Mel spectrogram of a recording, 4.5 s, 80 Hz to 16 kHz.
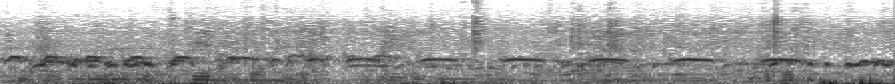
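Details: Zebra doves (perkutut) at a local cooing competition in Magelang, Indonesia, on a hot afternoon with 84 entrants, give runs of soft, rolling cooing notes, arched and repeated quickly, over a low murmur of crowd and background noise.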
